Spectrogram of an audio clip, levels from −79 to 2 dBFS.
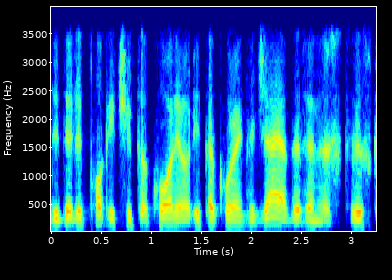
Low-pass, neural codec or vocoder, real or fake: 3.6 kHz; codec, 16 kHz, 0.5 kbps, FunCodec, trained on Chinese and English, 25 frames a second; fake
